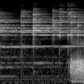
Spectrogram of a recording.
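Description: A properly hardened steel magazine clip for a French RSC 17 is dropped on the ground and gives a bright, clear ringing clink with a sustained metallic shimmer. This is the sound it should make when correctly hardened.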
